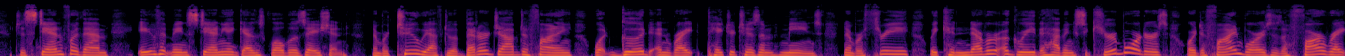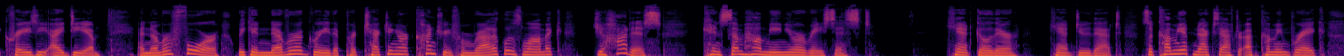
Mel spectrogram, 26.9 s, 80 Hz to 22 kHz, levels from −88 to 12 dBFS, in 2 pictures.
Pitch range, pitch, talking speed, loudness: 165-195 Hz, 175 Hz, 180 wpm, -29 LUFS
